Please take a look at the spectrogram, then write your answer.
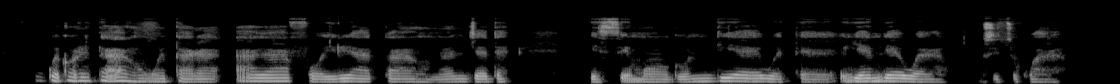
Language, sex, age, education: Igbo, male, 15-29, secondary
